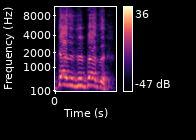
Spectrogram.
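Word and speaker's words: Skattebo: It's Scatterbo.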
